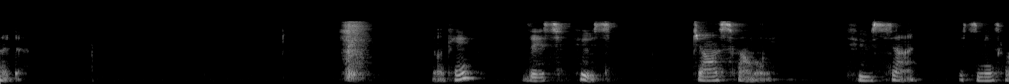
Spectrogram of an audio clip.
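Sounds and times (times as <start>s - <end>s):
loud breathy burst: 3.4s - 3.8s.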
